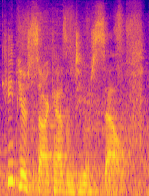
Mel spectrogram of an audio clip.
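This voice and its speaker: A woman's voice: low voice, big pitch swings, takes it slowly, heavily acted. A woman voicing a proud, haughty sage in a video game, speaking formally and theatrically. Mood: indignant, haughty. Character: proud, haughty female sage, scornful of exercise. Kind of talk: scripted game voice acting, theatrical. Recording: echoing voice over music. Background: music.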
